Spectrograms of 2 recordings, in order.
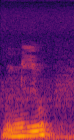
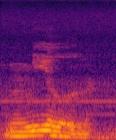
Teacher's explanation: when letter l comes at the end of a syllable in the in the speaking we substitute letter l for the letter u and we say mu we don't say meal remember letter l has the le sound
